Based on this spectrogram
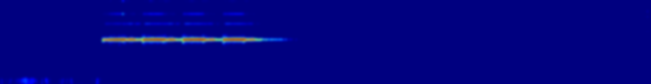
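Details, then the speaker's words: Carbon monoxide alarm test button pressed: four short, loud, high-pitched beeps then silence, the normal test pattern showing the alarm is working. "that's how we know that it's working"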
